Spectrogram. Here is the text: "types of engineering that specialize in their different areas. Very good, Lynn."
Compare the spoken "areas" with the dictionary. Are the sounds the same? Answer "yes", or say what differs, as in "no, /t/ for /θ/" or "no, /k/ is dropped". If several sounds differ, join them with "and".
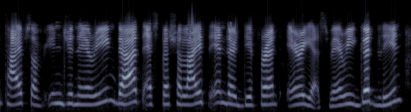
no, /s/ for /z/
